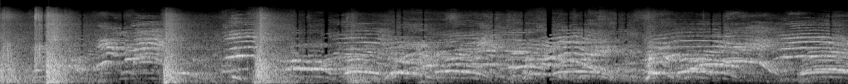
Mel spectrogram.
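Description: A wrestling referee's hand slapping the ring mat three times, about a second apart, counting a pinfall, with a crowd of voices yelling throughout.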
